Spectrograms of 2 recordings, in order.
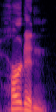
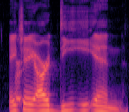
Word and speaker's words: Harden: guy trying to write music yeah mr bert hardin h-a-r-d-e-n bert hardin oh is that how it's spelled yes harden he's played by carmen santamaria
